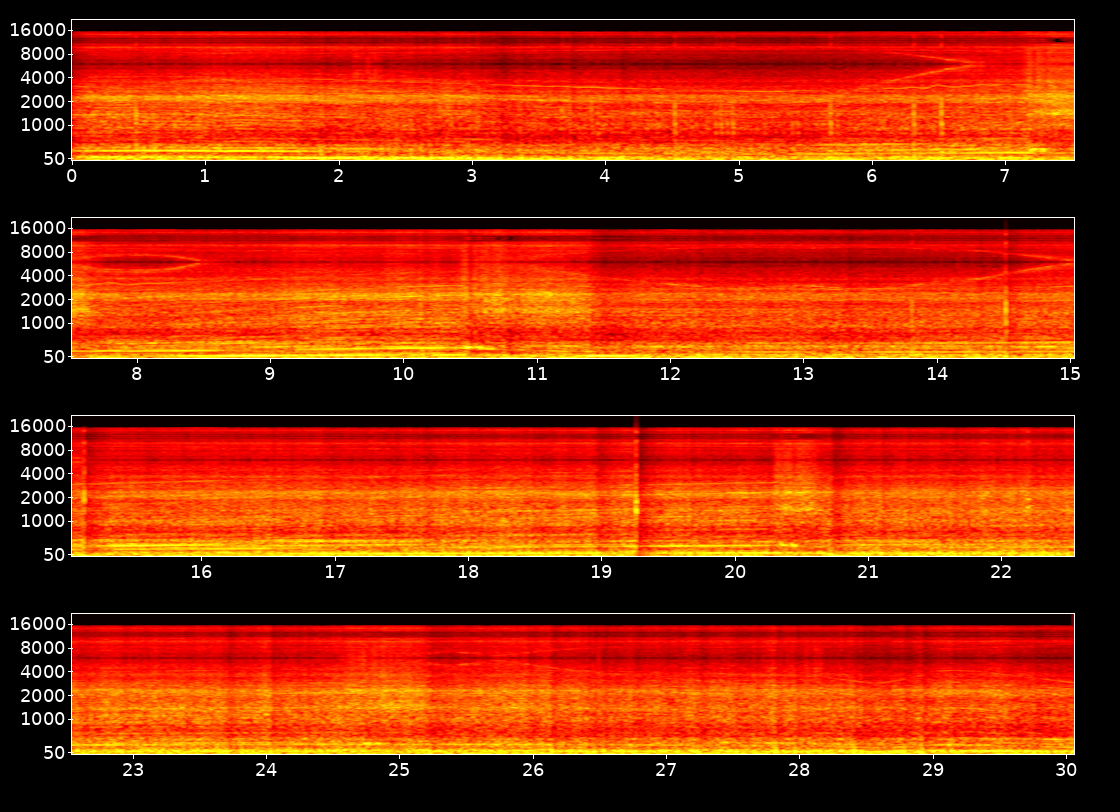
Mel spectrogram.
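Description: Toyota Supra's engine running hard on track, its pitch climbing and dropping again and again through gear changes, over steady wind and road noise.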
